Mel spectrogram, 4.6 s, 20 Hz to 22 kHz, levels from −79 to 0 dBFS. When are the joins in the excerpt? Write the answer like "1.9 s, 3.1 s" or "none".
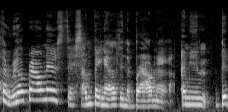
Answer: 3.4 s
